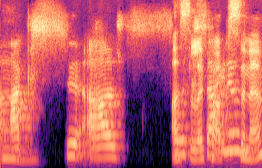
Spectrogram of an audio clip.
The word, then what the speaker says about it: Oscillococcinum: My other remedy that I probably share the most with people is the flu remedy, the oscillococcinum.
